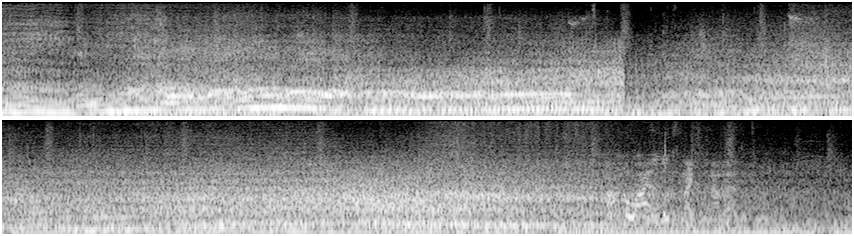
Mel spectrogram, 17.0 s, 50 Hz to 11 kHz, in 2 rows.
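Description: A tuned BMW 335i accelerates with a loud, steady engine drone and rising, sweeping revs throughout, while people talk excitedly over the car noise.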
